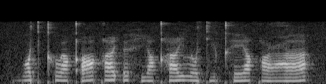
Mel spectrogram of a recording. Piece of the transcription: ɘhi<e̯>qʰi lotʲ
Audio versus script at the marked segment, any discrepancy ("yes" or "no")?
yes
